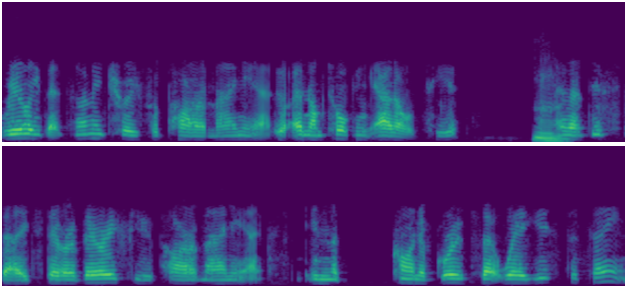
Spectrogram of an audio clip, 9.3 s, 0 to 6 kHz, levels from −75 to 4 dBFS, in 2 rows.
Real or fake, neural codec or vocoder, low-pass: fake; codec, 16 kHz, 4 kbps, FreqCodec, larger model; 5.4 kHz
